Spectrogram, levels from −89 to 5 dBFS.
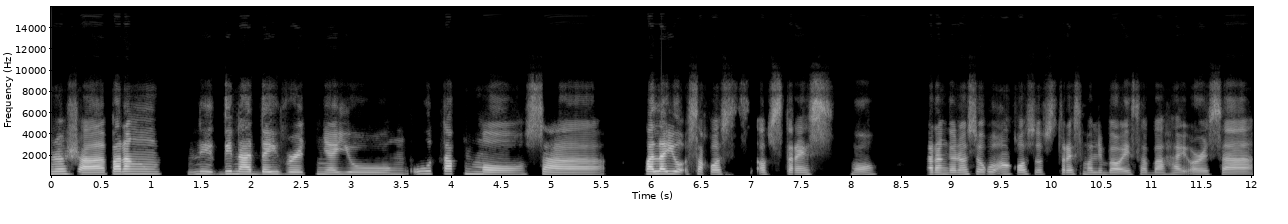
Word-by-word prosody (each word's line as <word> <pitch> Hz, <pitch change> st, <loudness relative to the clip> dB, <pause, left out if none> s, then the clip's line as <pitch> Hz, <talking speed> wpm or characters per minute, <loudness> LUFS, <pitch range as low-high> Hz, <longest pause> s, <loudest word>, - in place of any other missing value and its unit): Ano 235 Hz, +1 st, +1 dB
siya 190 Hz, -3 st, +5 dB
parang 230 Hz, -1 st, +5 dB, 0.3 s
ni 225 Hz, +1 st, -3 dB
dina-divert 215 Hz, -2 st, +2 dB
niya 200 Hz, -1 st, 0 dB
yung 190 Hz, -1 st, -7 dB
utak 245 Hz, +1 st, 0 dB
mo 195 Hz, -5 st, -1 dB
sa 180 Hz, -4 st, +1 dB, 0.4 s
palayo 235 Hz, 0 st, +7 dB
sa 220 Hz, -, -2 dB
cause 205 Hz, 0 st, -4 dB
of 200 Hz, -2 st, -3 dB
stress 185 Hz, +1 st, -3 dB, 0.2 s
mo, 180 Hz, +3 st, -6 dB, 0.5 s
parang 200 Hz, 0 st, +1 dB
gano'n. 195 Hz, +2 st, -1 dB
So, 215 Hz, -1 st, -4 dB
kung 210 Hz, -2 st, -4 dB
ang 205 Hz, 0 st, -1 dB
cause 200 Hz, 0 st, -2 dB
of 195 Hz, -, -12 dB
stress 190 Hz, 0 st, -5 dB
mo 195 Hz, -, -5 dB
halimbawa 180 Hz, -2 st, -2 dB
ay 180 Hz, -, -10 dB
sa 180 Hz, -, -9 dB
bahay 180 Hz, +1 st, -4 dB
or 175 Hz, 0 st, -2 dB
sa 165 Hz, -2 st, 0 dB
200 Hz, 155 wpm, -23 LUFS, 185-220 Hz, 0.5 s, palayo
